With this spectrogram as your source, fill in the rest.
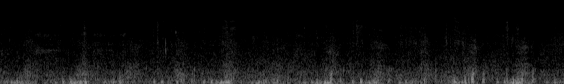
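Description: Steady rhythmic hoofbeats of a horse moving at a brisk pace outdoors, with wind buffeting the microphone.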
